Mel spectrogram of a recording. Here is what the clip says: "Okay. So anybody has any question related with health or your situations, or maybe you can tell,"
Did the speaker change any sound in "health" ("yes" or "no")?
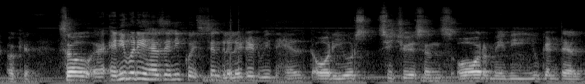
yes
